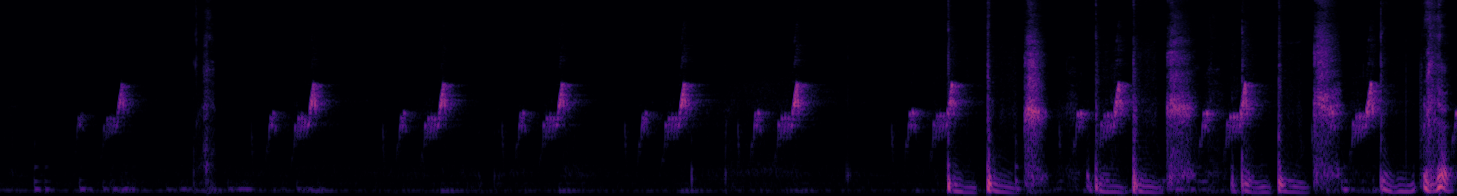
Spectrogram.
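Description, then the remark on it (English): A Mexican whip-poor-will repeats a short, rising whistled call about once a second, then a much louder, denser burst of rapid overlapping calls takes over toward the end. “we're going to talk about a bird. One bird. Birds. The Mexican whippoorwill.”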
